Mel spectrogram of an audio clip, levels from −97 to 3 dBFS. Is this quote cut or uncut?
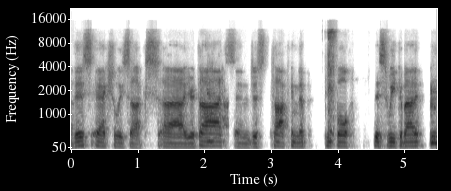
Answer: uncut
